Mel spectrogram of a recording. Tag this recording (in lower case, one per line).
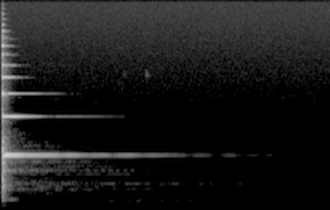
musical instrument
harp
music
